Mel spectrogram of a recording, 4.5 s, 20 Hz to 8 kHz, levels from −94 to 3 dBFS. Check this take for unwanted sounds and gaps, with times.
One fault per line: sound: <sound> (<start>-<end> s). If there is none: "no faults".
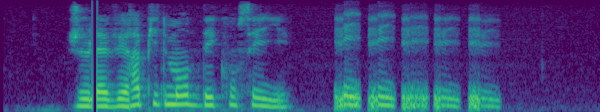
sound: dropout (0.7-0.7 s)
sound: laugh (2.5-3.8 s)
